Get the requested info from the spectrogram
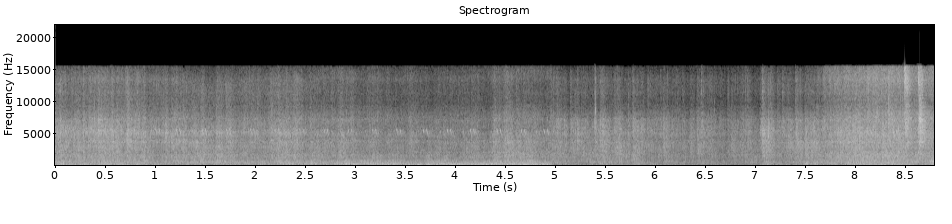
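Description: A vehicle on the move in rain: a steady hiss of engine, road and rain noise, with a low rumble that drops away about five seconds in.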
